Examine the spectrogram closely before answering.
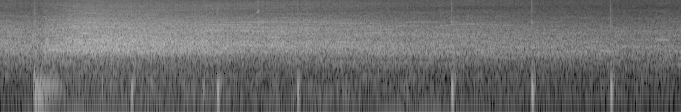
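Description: A basketball bounces with dull thuds on a hardwood floor.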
